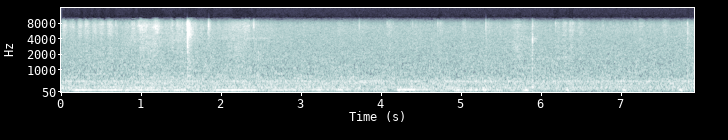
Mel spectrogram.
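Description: A pencil shades dark areas of a drawing with a steady, soft scratching of graphite on paper, faint and continuous throughout, with no talking.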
